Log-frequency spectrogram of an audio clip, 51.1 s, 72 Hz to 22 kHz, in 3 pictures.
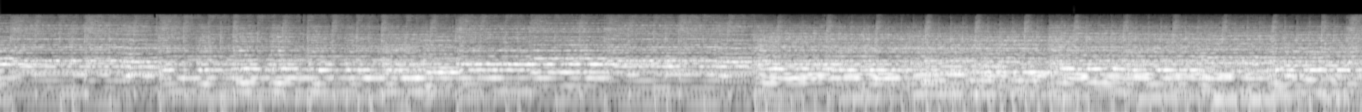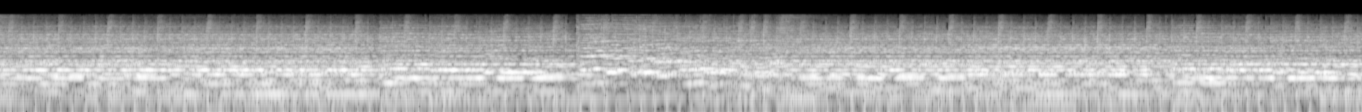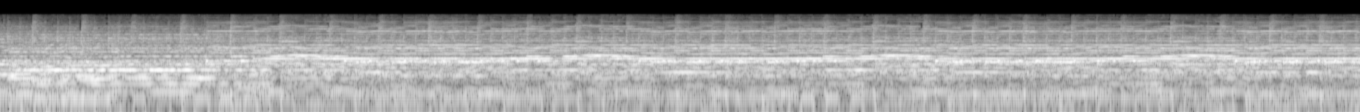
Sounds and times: Music: 0:00.0 - 0:51.0.

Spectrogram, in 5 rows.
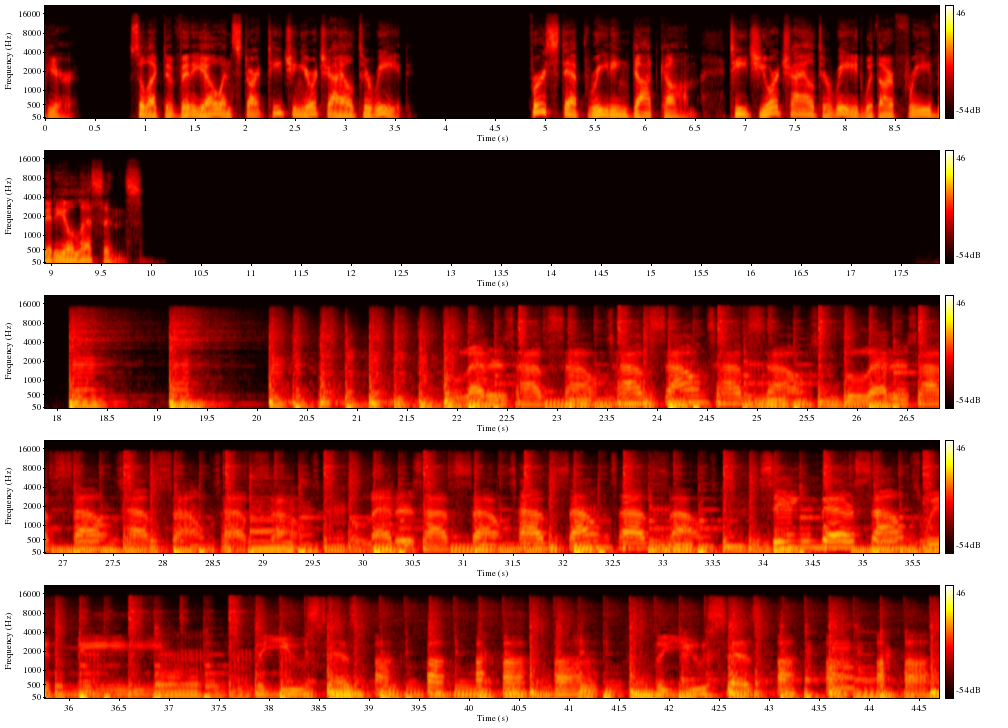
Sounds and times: Music: 0:18.1 - 0:44.7.

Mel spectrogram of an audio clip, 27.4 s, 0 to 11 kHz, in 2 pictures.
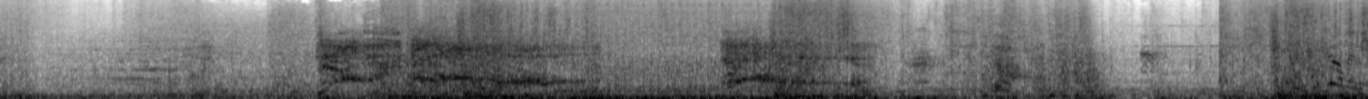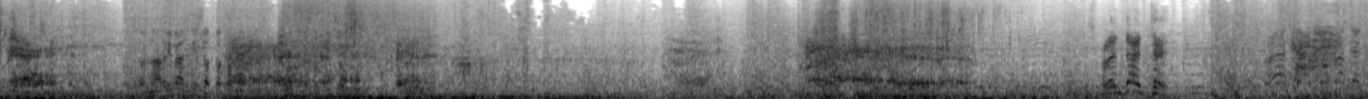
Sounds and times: Music: 0:00.0 - 0:27.3.

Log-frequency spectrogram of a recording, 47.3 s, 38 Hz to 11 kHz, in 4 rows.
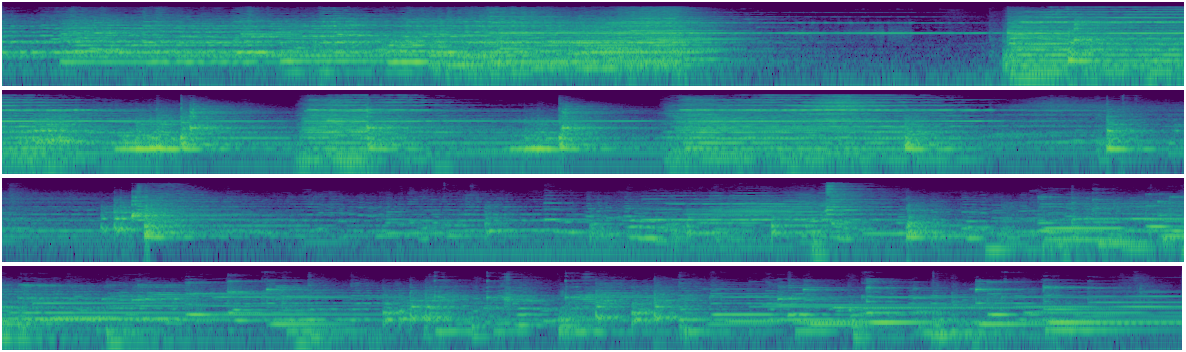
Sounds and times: Bowed string instrument: 0:00.0 - 0:47.2
Classical music: 0:00.0 - 0:47.2
Orchestra: 0:00.0 - 0:47.2
Percussion: 0:00.0 - 0:47.2
Piano: 0:29.9 - 0:47.2.

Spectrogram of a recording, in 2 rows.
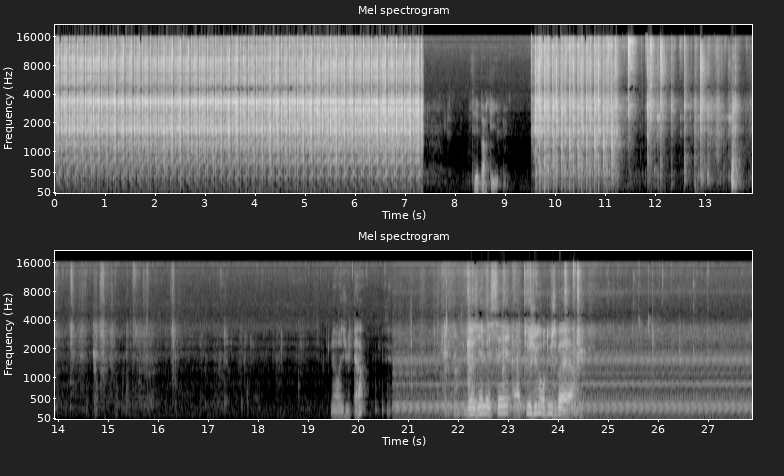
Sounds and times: Speech: 0:08.3 - 0:09.1, 0:19.4 - 0:20.2, 0:22.1 - 0:24.6.

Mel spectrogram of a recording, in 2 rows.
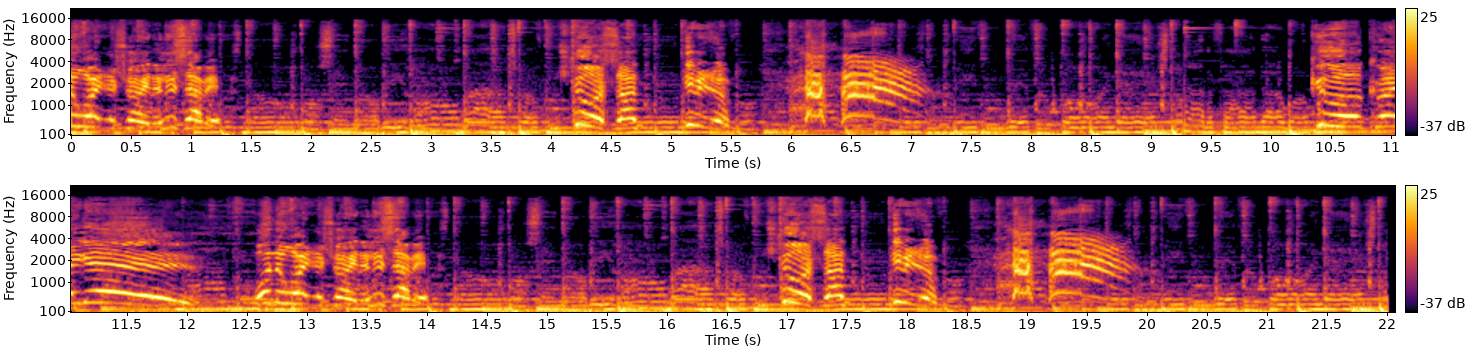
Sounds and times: Speech: 0:00.0 - 0:01.3, 0:04.2 - 0:05.6, 0:10.4 - 0:14.0, 0:16.9 - 0:18.3
Music: 0:00.0 - 0:22.0.

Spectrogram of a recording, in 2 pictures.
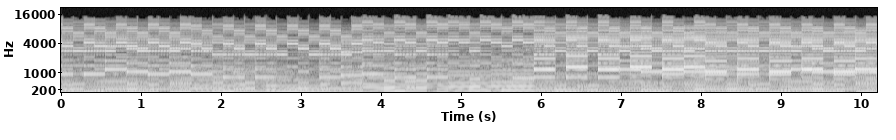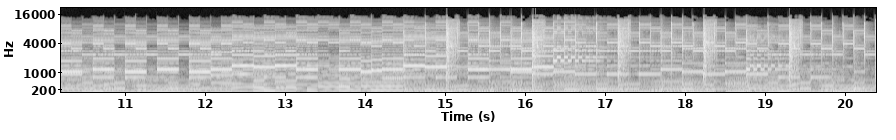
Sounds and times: Music: 0:00.0 - 0:20.3.

